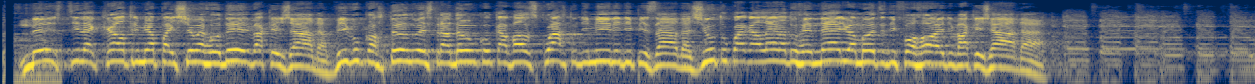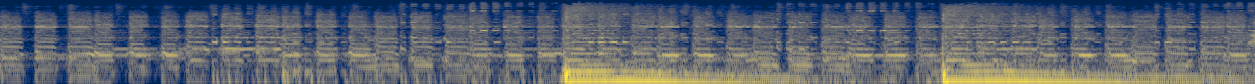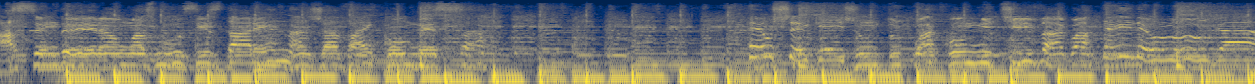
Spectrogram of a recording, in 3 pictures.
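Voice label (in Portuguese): locutor, festa do peão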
